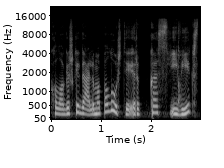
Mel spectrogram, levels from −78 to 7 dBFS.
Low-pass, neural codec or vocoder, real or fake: 14.4 kHz; none; real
